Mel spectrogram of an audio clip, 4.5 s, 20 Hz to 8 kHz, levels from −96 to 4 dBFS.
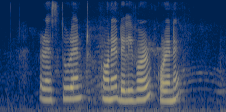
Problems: none marked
